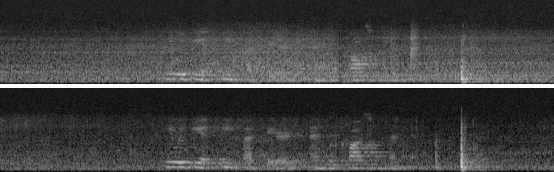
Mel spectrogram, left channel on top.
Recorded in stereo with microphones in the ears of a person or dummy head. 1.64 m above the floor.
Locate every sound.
1.6 s a woman speaking: 45° right (ahead or behind), 6 m; by 4.2 s 50° right (ahead or behind), 7 m
4.3 s a cupboard door: 60° right (ahead or behind), 1.7 m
